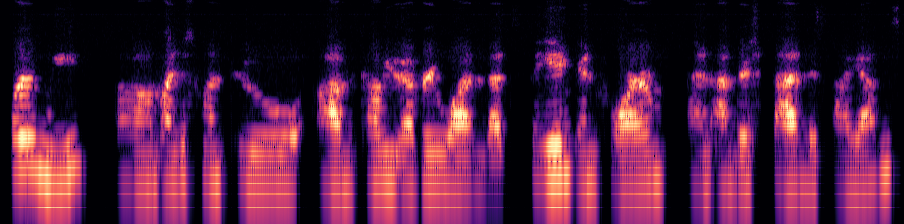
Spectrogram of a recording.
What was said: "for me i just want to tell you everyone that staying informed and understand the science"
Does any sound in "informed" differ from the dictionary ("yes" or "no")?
yes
